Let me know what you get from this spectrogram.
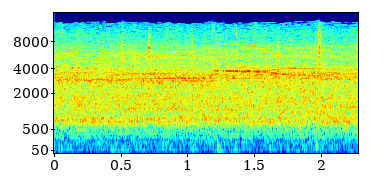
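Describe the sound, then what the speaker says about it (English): A boxing crowd on its feet at an Atlantic City fight, a loud, steady wash of cheering and applause with no gaps. "Crowd on its feet"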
